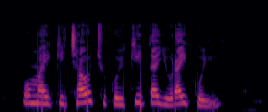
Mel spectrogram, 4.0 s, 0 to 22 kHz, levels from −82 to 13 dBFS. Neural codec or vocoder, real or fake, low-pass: none; real; 9.9 kHz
